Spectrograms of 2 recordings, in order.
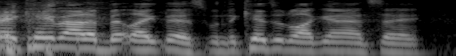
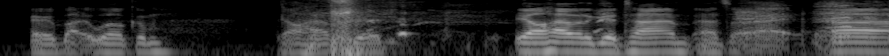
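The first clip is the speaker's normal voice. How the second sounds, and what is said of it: Put-on Southern accent, McConaughey-like. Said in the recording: “a little bit of a hint of a southern accent ... so you were Matthew McConaughey?”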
